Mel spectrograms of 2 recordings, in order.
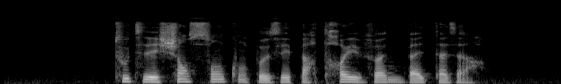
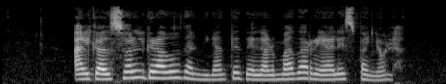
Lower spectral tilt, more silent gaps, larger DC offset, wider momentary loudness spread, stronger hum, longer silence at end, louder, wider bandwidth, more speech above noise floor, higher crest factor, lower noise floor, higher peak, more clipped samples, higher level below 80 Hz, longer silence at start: first, -5.5 dB/octave vs -2 dB/octave; neither; neither; about the same, 11 LU vs 11 LU; neither; first, 0.8 s vs 0.45 s; second, -27 LUFS vs -18 LUFS; second, 9.4 kHz vs 16.5 kHz; first, 41 dB vs 36 dB; about the same, 18 dB vs 18 dB; first, -67 dBFS vs -55 dBFS; second, -8 dBFS vs 0 dBFS; neither; first, -50 dBFS vs -62 dBFS; first, 1.15 s vs 0.75 s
